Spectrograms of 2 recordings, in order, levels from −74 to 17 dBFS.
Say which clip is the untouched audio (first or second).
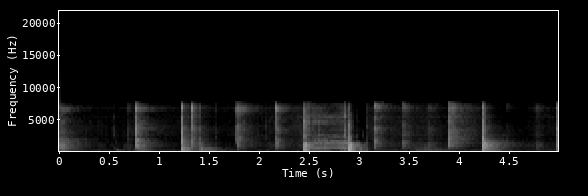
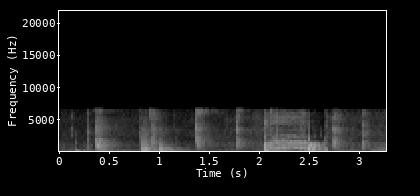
second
